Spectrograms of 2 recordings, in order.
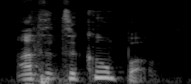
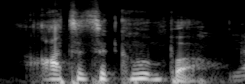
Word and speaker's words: Antetokounmpo: Antetokounmpo. – Antetokounmpo. – Antetokounmpo.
